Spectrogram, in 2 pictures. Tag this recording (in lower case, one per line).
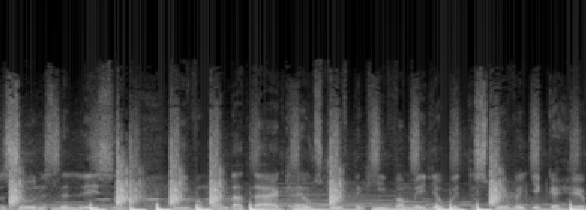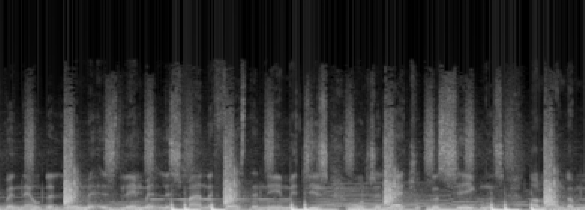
music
